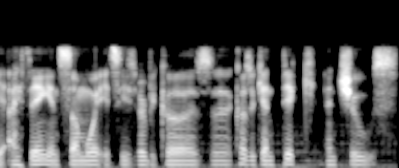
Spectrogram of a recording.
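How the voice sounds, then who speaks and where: In a very deep, low voice, a man with a strong French accent talks at a fairly slow pace. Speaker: gaming streamer. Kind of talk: casual chat. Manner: halting, many repetitions.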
